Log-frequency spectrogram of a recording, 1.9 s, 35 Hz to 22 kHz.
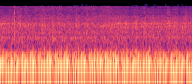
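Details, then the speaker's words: QJMotor Flash 600 V4 motorcycle at idle: low, steady burbling with an even pulse, no knocks or misfires; sounds okay at idle, though noisy when running. "Damn, why does it sound okay like this? It seems to be okay to listen to It feels a little noisy when running."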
